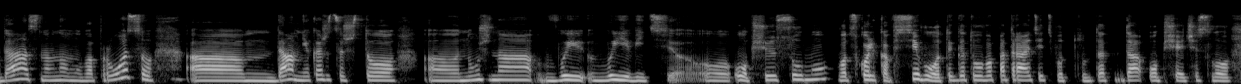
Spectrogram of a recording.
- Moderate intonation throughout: Yes, average, 3.1 semitones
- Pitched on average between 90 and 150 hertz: No, medium, 185 Hz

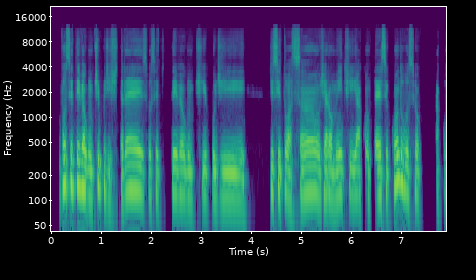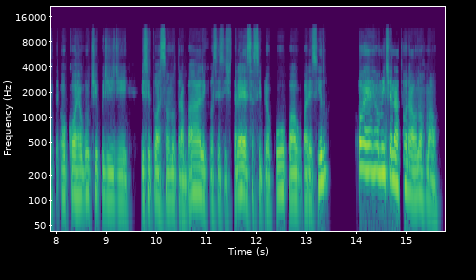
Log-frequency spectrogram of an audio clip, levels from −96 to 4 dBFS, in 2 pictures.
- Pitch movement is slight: No, average, 3.2 semitones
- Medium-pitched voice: No, low, 115 Hz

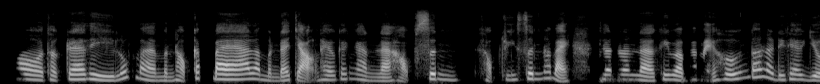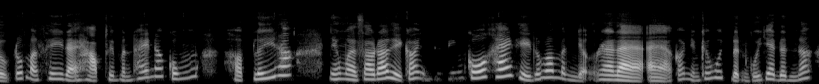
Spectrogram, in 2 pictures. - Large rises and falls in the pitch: No, average, 4.9 semitones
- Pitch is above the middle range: Yes, high, 235 Hz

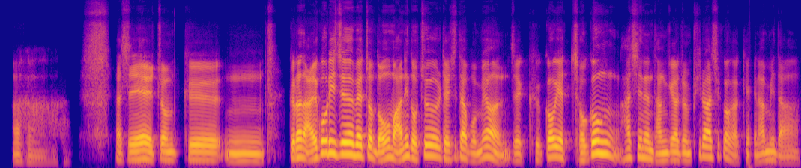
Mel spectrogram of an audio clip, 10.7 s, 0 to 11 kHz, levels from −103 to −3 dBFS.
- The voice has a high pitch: No, low, 120 Hz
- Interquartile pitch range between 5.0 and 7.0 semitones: No, wide, 7.4 semitones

